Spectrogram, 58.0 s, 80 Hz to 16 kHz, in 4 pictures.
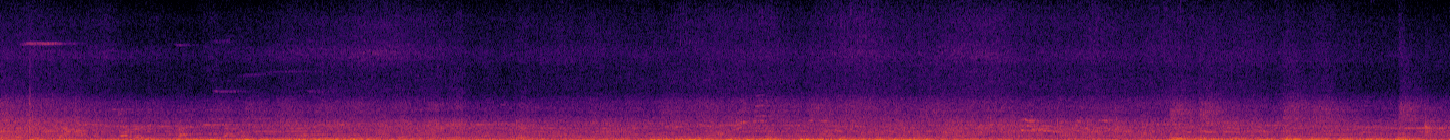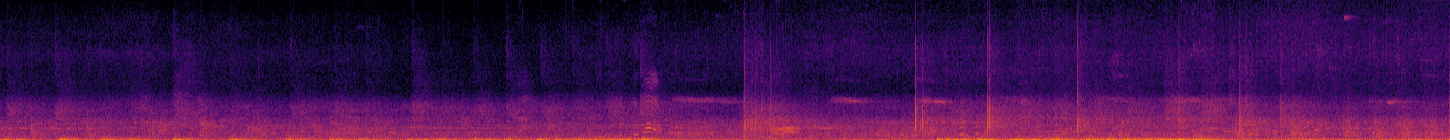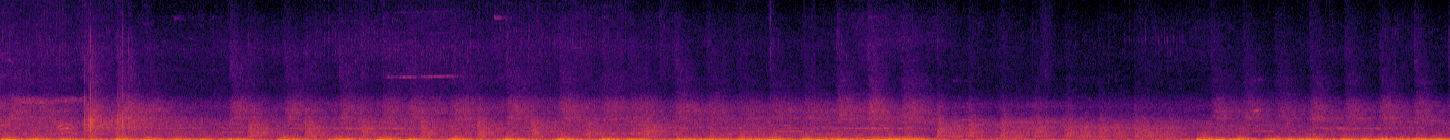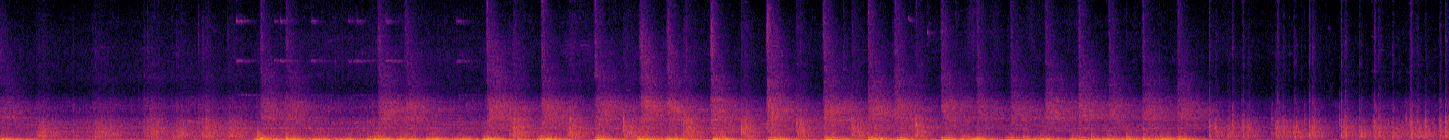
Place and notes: Luzhou, New Taipei City - walking in the Street
Traditional temple Festival, Traffic Noise, Binaural recordings, Sony PCM D50 + Soundman OKM II
New Taipei City, Taiwan, 22 October 2013, 17:33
